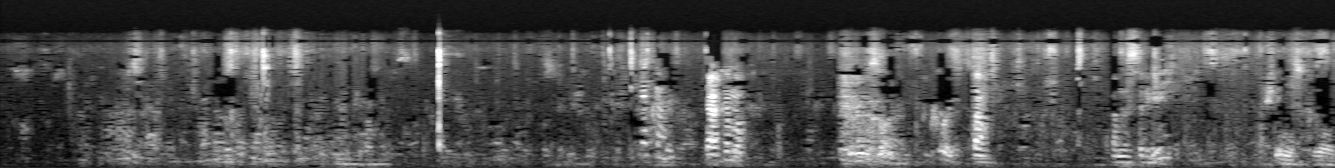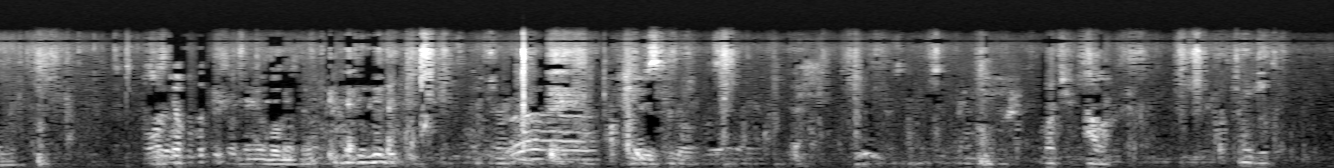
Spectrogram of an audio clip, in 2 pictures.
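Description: Men and women talk nearby with animation.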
